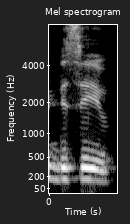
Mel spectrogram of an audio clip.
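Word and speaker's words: deceive: Next friends ई के बाद जब किसी वर्ड में ई आई आए तो ई आई का उच्चारण बड़ी से करते हैं, पढ़ते हैं। जैसे रिसीव, क्या? रिसीव, कंसीव, सी ओ एन सी ई आई बी, कंसीव। ऐसे डिसीव, ये सारे वर्ड्स देखिए किस तरह से बड़े ई का उच्चारण लेते हैं। यानी जब ई के बाद आई हो तो वहां बड़े ई का उच्चारण होता है, ठीक है।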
